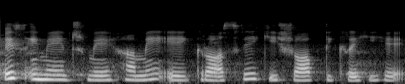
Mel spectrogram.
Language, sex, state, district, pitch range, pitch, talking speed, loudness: Hindi, female, Madhya Pradesh, Dhar, 195-225 Hz, 205 Hz, 160 wpm, -18 LUFS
